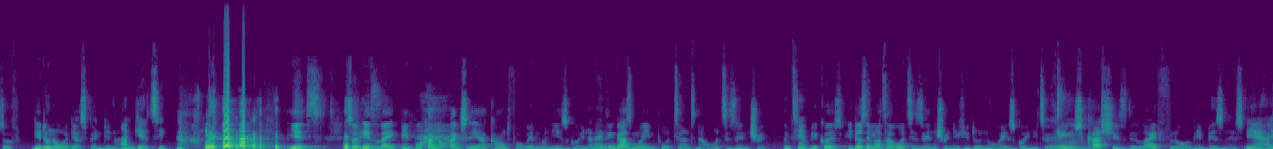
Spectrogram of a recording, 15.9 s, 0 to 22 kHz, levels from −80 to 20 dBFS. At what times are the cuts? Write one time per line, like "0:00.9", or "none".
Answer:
none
